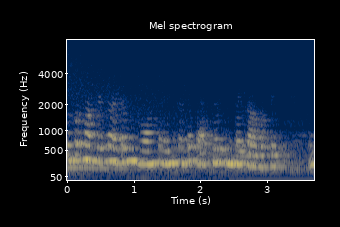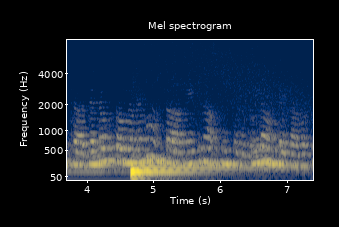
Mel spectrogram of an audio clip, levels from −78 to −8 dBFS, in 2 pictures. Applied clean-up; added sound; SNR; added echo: none; Drum; -4 dB; reverberation time 0.9 s.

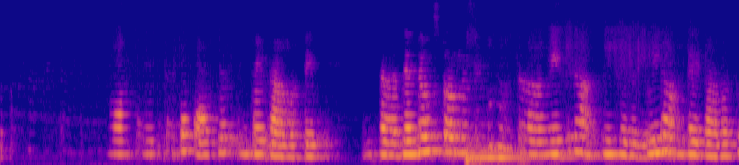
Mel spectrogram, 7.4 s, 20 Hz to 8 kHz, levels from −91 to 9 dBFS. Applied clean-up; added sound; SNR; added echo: neural mask model DeepFilterNet 3.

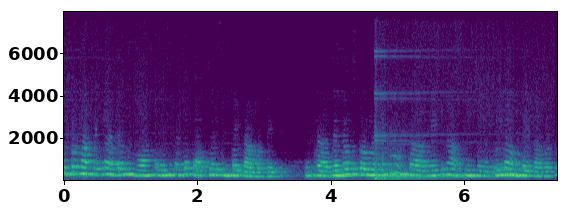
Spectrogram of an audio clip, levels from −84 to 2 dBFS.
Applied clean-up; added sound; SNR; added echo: neural separator model SepFormer DNS4.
